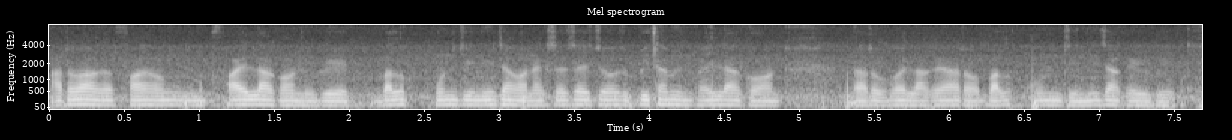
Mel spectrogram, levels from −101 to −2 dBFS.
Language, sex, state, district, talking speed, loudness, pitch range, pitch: Chakma, male, Tripura, Dhalai, 155 wpm, -18 LUFS, 105-115 Hz, 110 Hz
